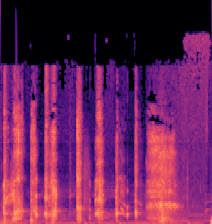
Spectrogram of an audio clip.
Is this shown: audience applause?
no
